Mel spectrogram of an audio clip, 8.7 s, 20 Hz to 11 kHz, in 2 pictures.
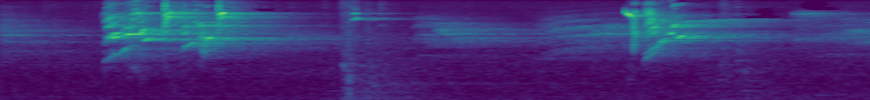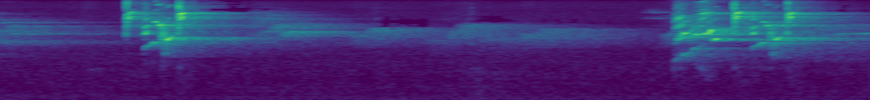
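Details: Goldfinch of the Major (Iranian) form in breeding season, 2022: short bursts of bright twittering and tinkling notes with buzzy trills, phrases repeated every two seconds or so with pauses between.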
